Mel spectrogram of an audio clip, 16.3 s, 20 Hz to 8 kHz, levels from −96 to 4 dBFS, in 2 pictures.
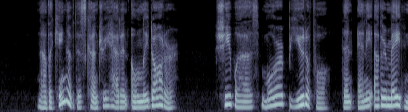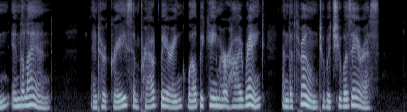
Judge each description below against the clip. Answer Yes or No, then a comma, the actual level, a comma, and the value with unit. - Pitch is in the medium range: Yes, medium, 175 Hz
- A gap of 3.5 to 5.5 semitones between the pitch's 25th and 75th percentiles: Yes, average, 4.5 semitones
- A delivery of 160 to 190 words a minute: No, average, 145 wpm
